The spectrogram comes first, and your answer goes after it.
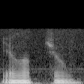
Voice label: "open", korean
